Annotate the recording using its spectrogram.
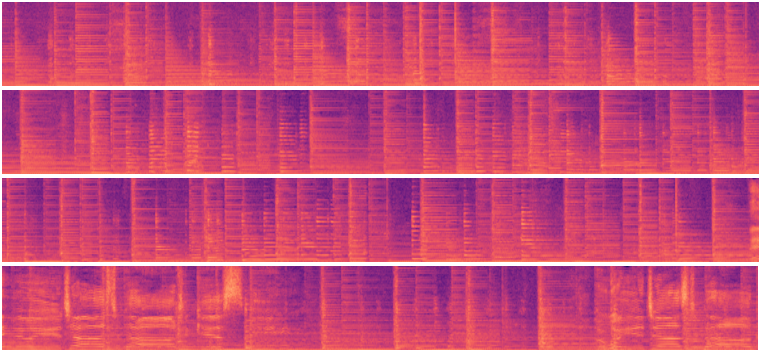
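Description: Live acoustic band playing the opening of a country-style song: acoustic guitar strumming, with electric bass coming in about nine seconds in and further string and lead instruments joining in.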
